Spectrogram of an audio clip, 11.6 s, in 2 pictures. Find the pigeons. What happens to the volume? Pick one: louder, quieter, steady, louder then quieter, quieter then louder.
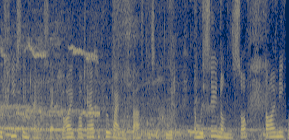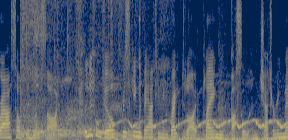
steady.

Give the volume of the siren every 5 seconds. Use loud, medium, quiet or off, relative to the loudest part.
medium, medium, loud.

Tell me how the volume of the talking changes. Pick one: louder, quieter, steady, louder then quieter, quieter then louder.
steady.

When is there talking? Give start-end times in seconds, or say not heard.
0.0-11.5.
